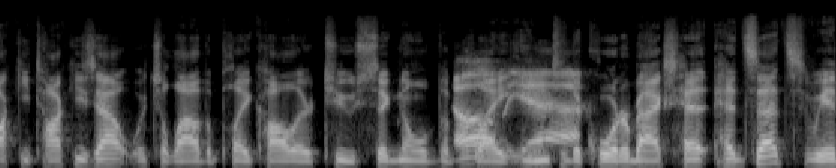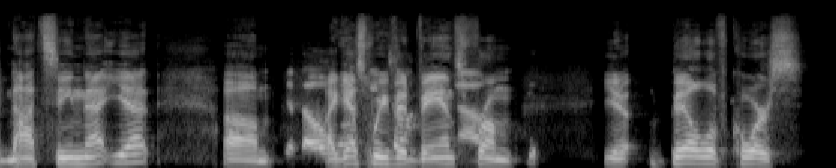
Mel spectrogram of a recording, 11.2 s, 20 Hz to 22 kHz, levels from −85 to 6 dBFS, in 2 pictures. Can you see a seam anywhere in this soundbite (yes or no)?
no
